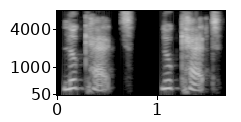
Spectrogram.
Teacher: you need to link k and a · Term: Word linking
